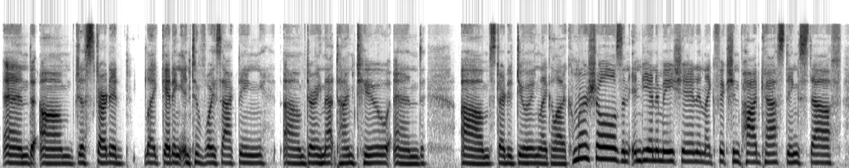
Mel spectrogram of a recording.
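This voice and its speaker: A woman's voice: on the low side, fairly even intonation, measured pace, clean tone, no echo, studio quality. A woman who does voice acting and narration, chatting casually and upbeat on a panel. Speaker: voice actor and narrator. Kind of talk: panel chat.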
